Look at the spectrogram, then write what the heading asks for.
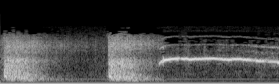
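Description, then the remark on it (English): Two loud rifle shots crack out about a second apart, one hitting a woman, each trailing off in a rumbling decay, followed by a long, steady high whine that holds its pitch until the end. “I raised my rifle and...”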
